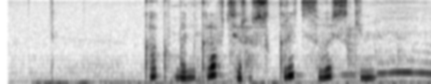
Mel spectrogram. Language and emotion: Russian, neutral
